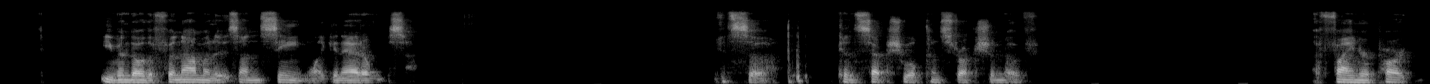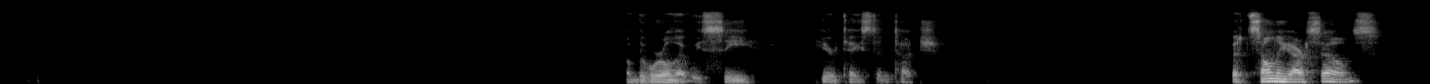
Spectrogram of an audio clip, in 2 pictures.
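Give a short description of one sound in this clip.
An elderly man speaks calmly and close to a microphone, with long pauses.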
